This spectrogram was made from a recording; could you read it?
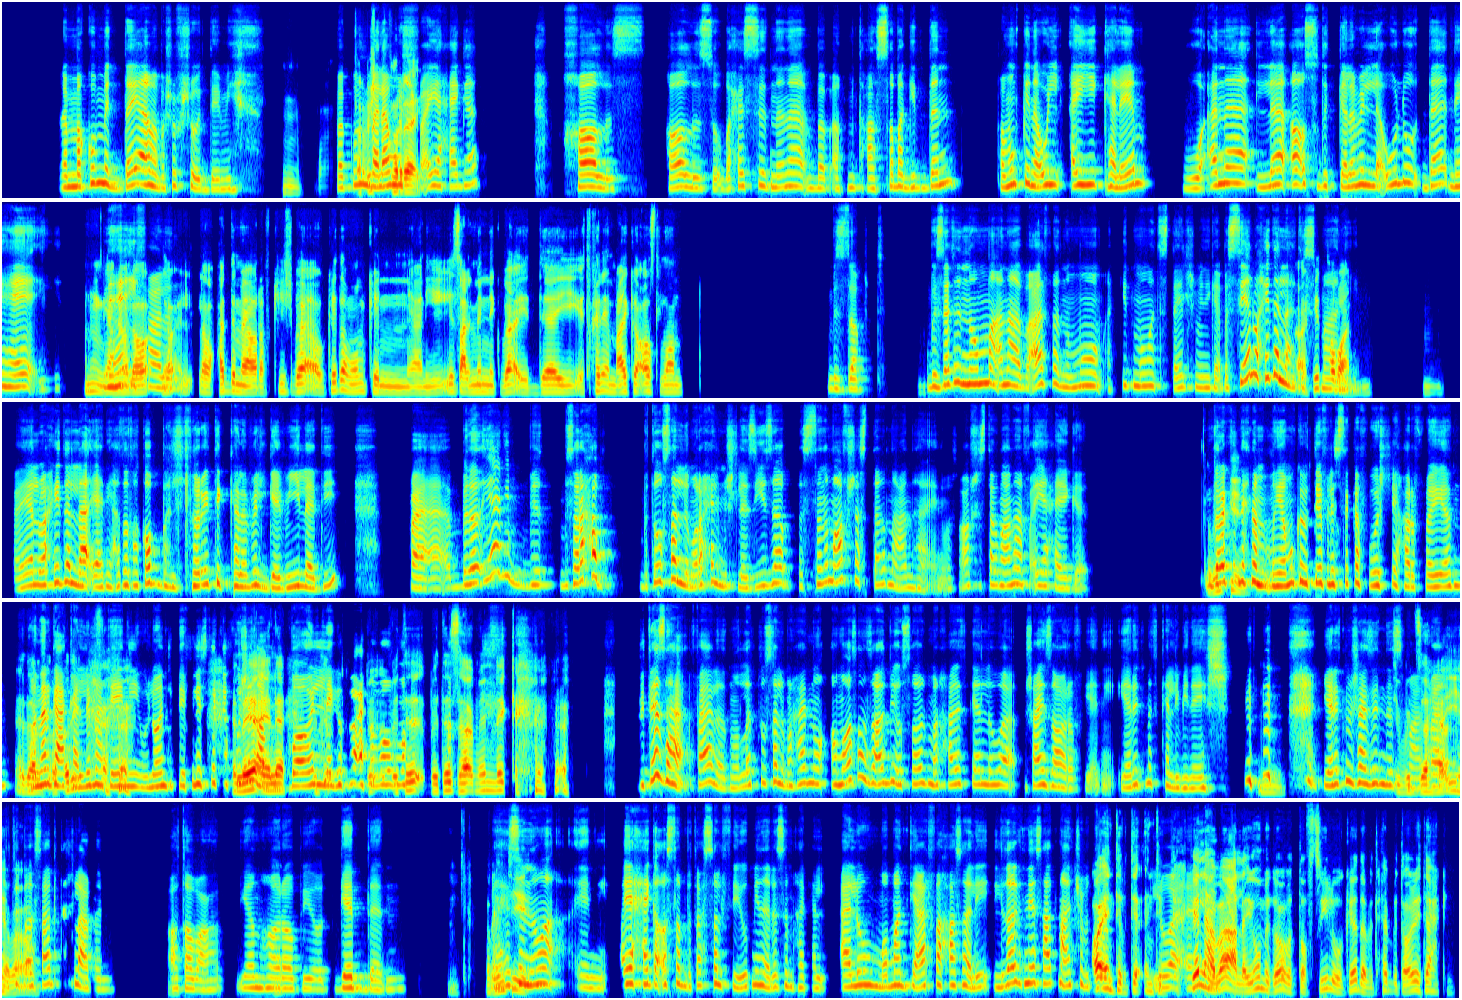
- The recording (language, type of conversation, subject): Arabic, podcast, إزاي بتتكلم مع أهلك لما بتكون مضايق؟
- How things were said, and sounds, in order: chuckle; tapping; unintelligible speech; laughing while speaking: "طريقة الكلام الجميلة دي"; chuckle; laughing while speaking: "طب باقول لِك بقى يا ماما"; laugh; chuckle; laugh; unintelligible speech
